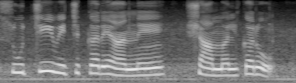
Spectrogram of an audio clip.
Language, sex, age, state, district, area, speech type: Punjabi, female, 30-45, Punjab, Kapurthala, urban, read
